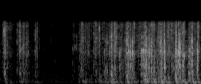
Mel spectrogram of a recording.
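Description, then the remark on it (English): A plastic water bottle crinkles and crackles in dense, irregular bursts, with a brief pause before a louder, sustained stretch of crunching, no voices present. “Sounds like a bag of potato chips. It's my water bottle, or I should say, it's my bottle of LAFC fan tears.”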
